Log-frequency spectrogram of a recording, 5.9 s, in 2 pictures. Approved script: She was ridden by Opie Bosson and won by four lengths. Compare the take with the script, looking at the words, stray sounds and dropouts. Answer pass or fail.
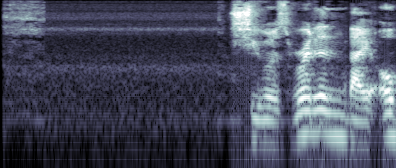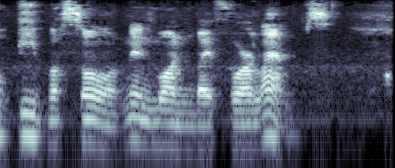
pass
